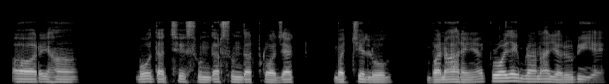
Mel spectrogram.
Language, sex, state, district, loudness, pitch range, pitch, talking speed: Hindi, male, Bihar, Jahanabad, -27 LUFS, 110-125 Hz, 115 Hz, 155 wpm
